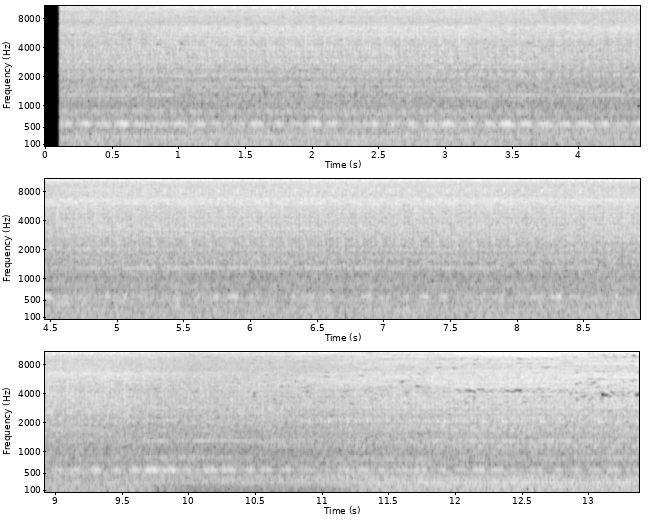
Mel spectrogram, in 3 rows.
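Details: Volvo V70, first start after the air filter caught fire and the car died at 100 km/h, running with no air filter: steady, even idle with a smooth hum, no knocks or misses; runs fine.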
